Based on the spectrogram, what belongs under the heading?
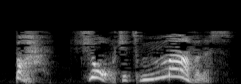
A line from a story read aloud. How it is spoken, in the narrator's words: cried Hopkins in an ecstasy of admiration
